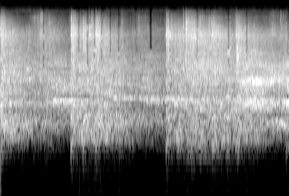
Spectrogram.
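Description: Spectators in an indoor roller hockey rink making a steady din of many voices, with a few faint clicks of sticks and ball on the rink floor.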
